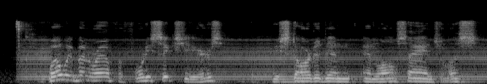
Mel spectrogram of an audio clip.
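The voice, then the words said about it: Tennessee Southern US accent. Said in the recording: “Great accent, by the way. Where are you from? ... I'm in Chattanooga, Tennessee”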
